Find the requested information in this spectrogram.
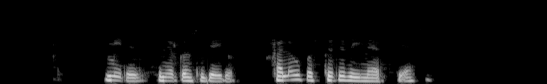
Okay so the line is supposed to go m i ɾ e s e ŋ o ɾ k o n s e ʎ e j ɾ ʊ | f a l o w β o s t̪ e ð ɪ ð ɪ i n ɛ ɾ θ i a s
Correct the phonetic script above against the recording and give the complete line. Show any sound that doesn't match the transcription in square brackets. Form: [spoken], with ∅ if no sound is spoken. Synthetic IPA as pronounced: m i ɾ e s e [ɲ] o ɾ k o n s e ʎ e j ɾ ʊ | f a l o w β o s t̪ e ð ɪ ð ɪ i n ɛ ɾ θ [j] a s

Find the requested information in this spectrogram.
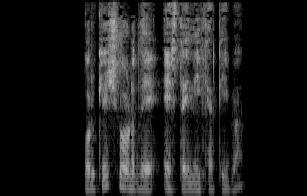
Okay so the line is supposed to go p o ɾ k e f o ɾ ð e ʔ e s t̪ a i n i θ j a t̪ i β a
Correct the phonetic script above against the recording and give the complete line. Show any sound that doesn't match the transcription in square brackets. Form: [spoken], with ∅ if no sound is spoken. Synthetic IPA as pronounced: p o ɾ k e [ʃ] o ɾ ð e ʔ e s t̪ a i n i θ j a t̪ i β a

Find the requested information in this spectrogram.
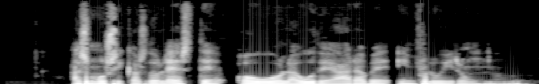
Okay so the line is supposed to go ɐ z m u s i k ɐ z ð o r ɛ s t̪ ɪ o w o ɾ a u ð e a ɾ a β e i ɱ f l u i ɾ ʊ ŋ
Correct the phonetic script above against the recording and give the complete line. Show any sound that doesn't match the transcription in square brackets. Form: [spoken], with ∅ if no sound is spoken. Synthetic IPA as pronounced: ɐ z m u s i k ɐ z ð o [l] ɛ s t̪ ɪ o w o [l] a u ð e a ɾ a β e i ɱ f l u i ɾ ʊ ŋ

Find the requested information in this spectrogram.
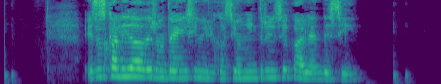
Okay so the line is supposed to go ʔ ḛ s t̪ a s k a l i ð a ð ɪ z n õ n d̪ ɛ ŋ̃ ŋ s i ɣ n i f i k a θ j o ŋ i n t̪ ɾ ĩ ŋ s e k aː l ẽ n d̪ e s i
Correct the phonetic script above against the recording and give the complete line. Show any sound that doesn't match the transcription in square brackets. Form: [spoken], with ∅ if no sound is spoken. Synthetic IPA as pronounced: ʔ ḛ s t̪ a s k a l i ð a ð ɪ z n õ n [t̪] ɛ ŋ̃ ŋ s i ɣ n i f i k a θ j o ŋ i n t̪ ɾ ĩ [n] s e k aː l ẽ n d̪ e s i

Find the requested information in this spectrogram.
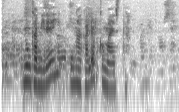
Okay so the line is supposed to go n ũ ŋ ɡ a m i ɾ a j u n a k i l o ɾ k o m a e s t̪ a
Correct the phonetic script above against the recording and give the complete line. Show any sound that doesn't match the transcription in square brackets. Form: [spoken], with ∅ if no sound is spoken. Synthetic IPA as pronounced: n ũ ŋ [k] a m i ɾ [e] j u [ŋ] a k [a] l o ɾ k o m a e s t̪ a

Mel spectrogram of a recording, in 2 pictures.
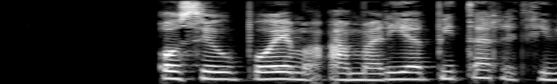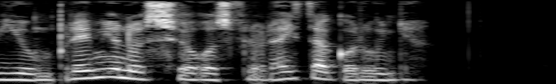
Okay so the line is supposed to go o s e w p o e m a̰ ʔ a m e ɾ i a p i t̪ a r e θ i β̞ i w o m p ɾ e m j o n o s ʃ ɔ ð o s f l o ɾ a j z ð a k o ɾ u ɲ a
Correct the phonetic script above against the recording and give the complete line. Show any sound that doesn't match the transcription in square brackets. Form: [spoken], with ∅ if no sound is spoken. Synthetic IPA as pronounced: o s e w p o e m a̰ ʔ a m [a] ɾ i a p i t̪ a r e θ i β̞ i w [u] m p ɾ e m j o n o s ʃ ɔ [ɣ] o s f l o ɾ a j z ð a k o ɾ u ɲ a

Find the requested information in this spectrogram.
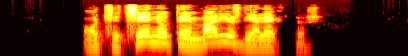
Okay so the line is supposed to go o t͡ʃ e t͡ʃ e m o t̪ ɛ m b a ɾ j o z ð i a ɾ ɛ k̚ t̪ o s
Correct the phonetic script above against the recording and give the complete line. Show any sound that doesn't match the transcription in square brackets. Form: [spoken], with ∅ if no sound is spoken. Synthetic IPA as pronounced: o t͡ʃ e t͡ʃ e [n] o t̪ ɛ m b a ɾ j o z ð i a [l] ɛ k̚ t̪ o s

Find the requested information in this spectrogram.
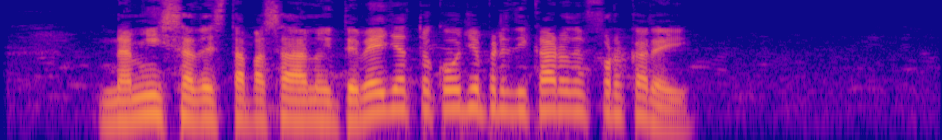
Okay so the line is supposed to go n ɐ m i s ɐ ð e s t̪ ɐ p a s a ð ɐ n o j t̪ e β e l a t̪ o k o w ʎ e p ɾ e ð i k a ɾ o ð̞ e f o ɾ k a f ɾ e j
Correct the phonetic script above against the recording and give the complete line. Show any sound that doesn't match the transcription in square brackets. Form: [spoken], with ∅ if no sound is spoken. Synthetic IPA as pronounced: n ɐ m i s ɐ ð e s t̪ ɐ p a s a ð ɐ n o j t̪ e β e [ʎ] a t̪ o k o w ʎ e p ɾ e ð i k a ɾ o ð̞ e f o ɾ k a [∅] ɾ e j

